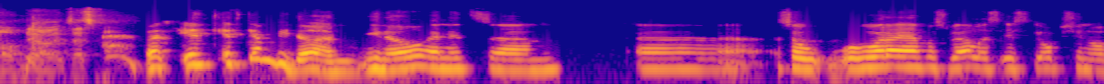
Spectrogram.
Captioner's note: laughs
